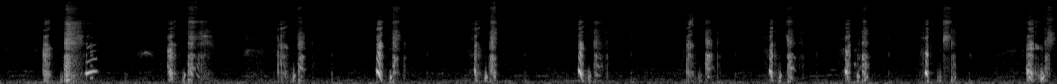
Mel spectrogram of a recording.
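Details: Sneezing fit from an intense, deep nasal tickle: about a dozen sharp, explosive sneezes in quick succession, roughly one per second with little pause, each arriving before the last finished.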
